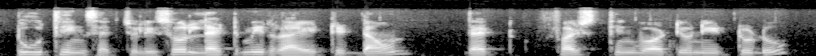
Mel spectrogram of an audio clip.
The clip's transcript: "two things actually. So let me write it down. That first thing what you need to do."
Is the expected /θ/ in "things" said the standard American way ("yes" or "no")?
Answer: no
